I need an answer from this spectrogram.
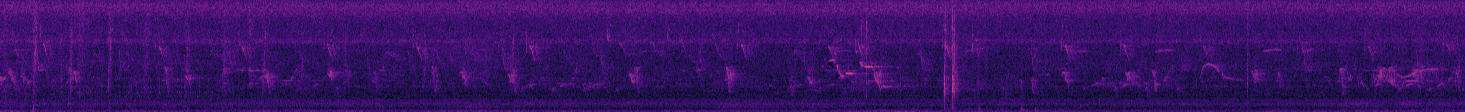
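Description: Faint bird calls: many short chirps and whistles, repeating throughout over a low, even background noise, with one sharp click about fourteen seconds in.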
